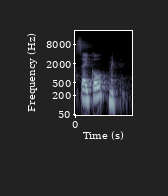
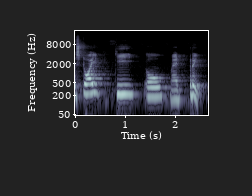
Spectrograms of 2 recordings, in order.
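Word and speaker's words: stoichiometry: है बोला जाता है, कोई साइकोमेट्री कोई स्टोकियोमेट्री, है ना, प्रोनाउंसिएशन थोड़ा अजीब सा है, तो स्टोइकियोमेट्री, है ना, इस तरीके से इसे बोलते हैं।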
